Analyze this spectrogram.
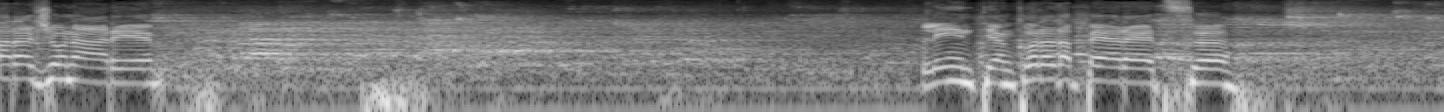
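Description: A basketball bounces with dull thuds on the floor.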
